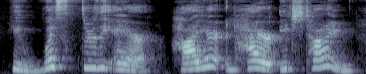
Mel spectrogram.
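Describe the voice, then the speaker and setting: A woman hosting a children's storytime, reading a picture book aloud with expressive delivery in her home library. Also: high-pitched, slow. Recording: steady background hum.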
